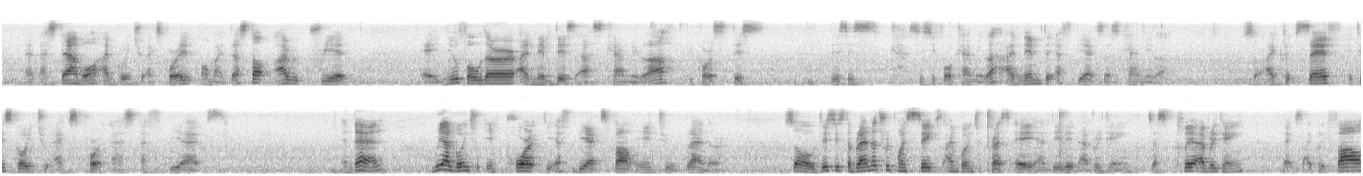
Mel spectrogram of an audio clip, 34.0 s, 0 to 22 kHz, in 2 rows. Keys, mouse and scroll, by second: 0.2 click, 0.4-1.9 drag, 4.2 click, 5.6 click, 6.9-8.4 typing, 10.3 click, 11.8 click, 13.4-14.7 typing, 15.9 click, 16.9 middle click, 20.3 click, 21.1 click, 24.6 click, 25.1 middle click, 26.1 click, 26.8 click, 27.0 click, 28.1 click, 29.2 a, 30.1 Delete, 33.0 click, 33.7 middle click, 33.8-33.9 middle drag.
